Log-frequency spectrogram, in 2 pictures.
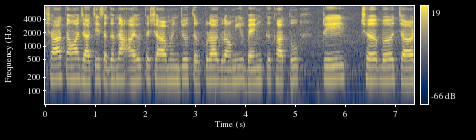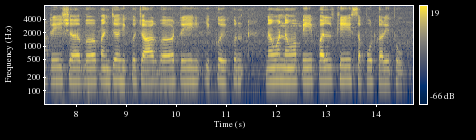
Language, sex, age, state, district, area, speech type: Sindhi, female, 45-60, Maharashtra, Thane, urban, read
